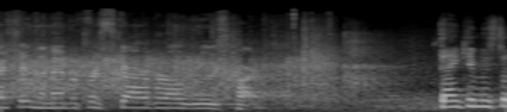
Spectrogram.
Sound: applause

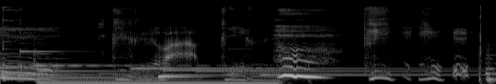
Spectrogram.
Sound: gurgles

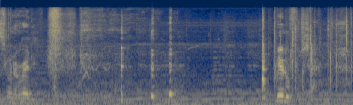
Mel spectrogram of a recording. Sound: laughs

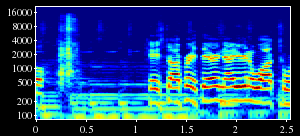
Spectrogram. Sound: click

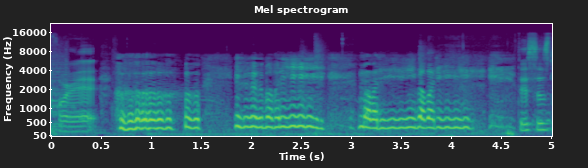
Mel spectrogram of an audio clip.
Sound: woman shivers

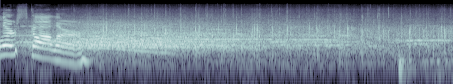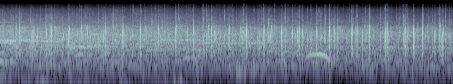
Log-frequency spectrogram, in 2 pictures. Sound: applause

